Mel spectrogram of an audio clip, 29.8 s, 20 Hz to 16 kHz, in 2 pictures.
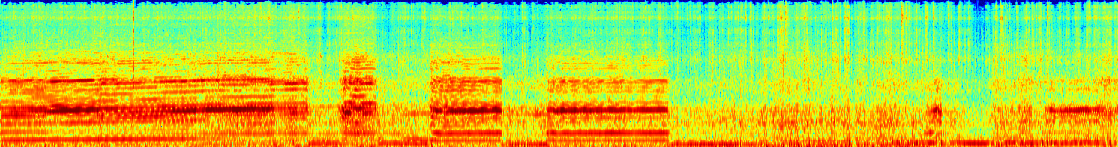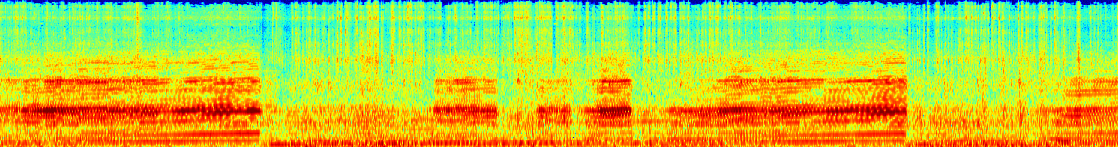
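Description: Mazda RX-7's 13B rotary engine heard from inside the cabin while racing on track: its pitch climbs steadily under acceleration and drops back sharply several times at gear changes, with some choppy lifts off the throttle in the first few seconds.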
